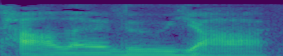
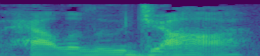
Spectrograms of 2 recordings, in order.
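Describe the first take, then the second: First: The last syllable starts with a y sound. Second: The last syllable starts with a j sound. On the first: The speaker calls it right. "But we know it's Hallelujah" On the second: The speaker calls it wrong. "It's not Hallelujah, as in Jehovah"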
